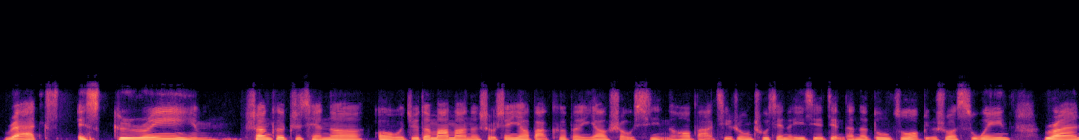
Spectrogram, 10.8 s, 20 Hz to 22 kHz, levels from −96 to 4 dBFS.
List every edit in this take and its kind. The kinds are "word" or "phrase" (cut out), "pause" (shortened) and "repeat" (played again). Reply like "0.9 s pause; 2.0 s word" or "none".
2.4 s pause; 3.7 s pause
